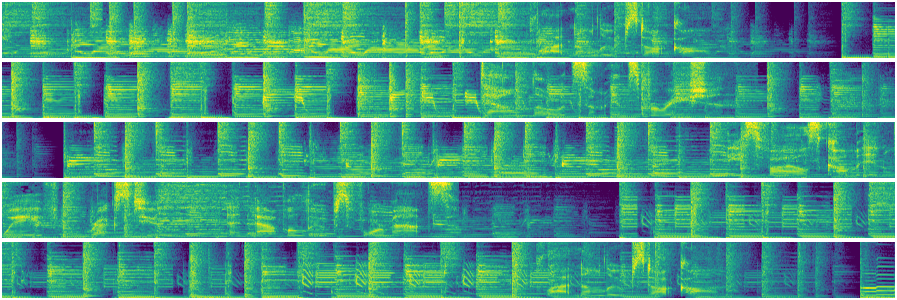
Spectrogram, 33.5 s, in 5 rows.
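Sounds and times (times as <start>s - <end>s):
ska guitar loops: 0.0s - 33.4s
voice: 4.0s - 5.5s, 10.3s - 12.3s, 18.8s - 23.5s, 30.8s - 32.3s.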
